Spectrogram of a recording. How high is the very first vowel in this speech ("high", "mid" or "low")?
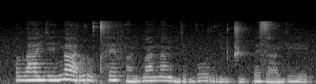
low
